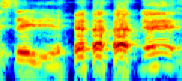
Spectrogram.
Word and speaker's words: Stadia: Yeah, Stadia.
